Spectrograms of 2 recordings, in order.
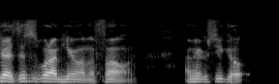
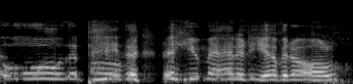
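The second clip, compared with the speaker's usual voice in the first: high, slow theatrical lament; mock suffering diva; 9 semitones higher, slower than usual. Husband mocks wife on the chaise lounge, theatrical lament. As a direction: wail it like a hammed-up tragic heroine. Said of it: "leaning over like Godiva".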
